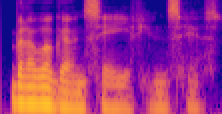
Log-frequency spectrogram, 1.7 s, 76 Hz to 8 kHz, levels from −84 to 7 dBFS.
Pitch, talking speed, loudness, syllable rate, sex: 100 Hz, 325 wpm, -17 LUFS, 6.6 syllables/s, male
